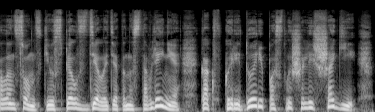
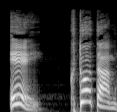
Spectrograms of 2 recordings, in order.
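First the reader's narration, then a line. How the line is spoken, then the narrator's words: Duke's shout. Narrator (Russian): крикнул герцог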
